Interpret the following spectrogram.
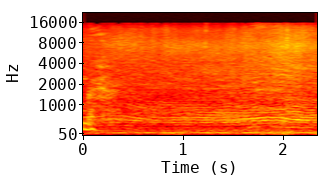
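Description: Distant motor-vehicle engine droning, its pitch shifting slowly, over low rumbling wind noise on the microphone.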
